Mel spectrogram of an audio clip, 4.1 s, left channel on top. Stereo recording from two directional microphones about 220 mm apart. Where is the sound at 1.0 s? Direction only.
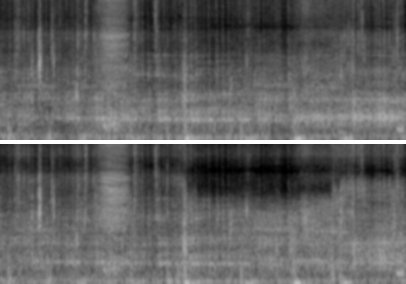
20° left (ahead or behind).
